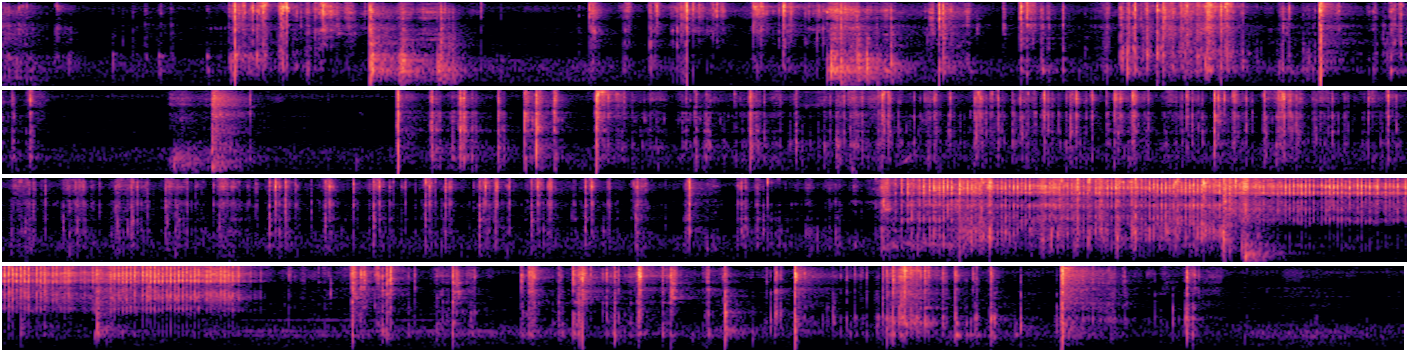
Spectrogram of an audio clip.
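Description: Hard plastic clicks, knocks and rustles as a plastic Plarail toy bus is picked up and handled, followed by smaller ticks as a screwdriver works the screw on its underside. About two-thirds of the way through comes the loudest sound, a steady rasping hiss lasting about three and a half seconds.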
